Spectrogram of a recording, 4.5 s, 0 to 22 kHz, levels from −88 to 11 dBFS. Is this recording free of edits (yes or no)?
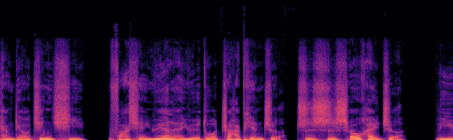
no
